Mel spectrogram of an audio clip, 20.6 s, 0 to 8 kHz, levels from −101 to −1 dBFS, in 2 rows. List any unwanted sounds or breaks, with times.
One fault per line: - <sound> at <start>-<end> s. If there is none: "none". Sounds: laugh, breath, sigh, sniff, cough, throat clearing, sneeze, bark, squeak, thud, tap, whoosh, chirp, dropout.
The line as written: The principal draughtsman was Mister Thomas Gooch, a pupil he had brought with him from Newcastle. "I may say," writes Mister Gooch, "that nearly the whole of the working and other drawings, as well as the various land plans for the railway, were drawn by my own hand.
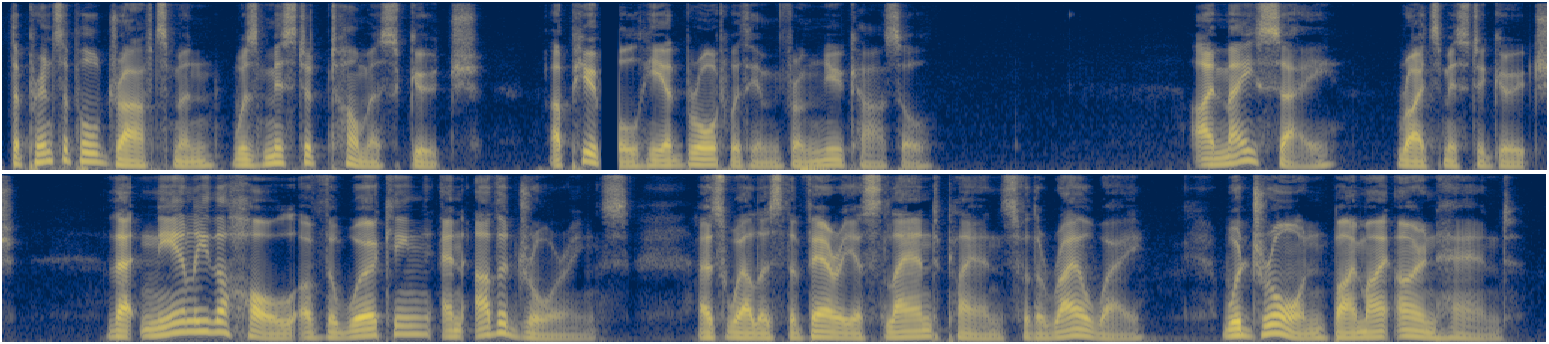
- dropout at 4.0-4.1 s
